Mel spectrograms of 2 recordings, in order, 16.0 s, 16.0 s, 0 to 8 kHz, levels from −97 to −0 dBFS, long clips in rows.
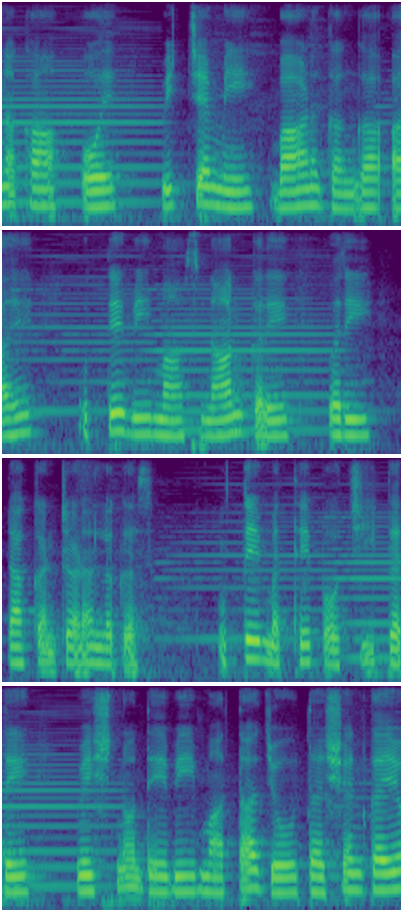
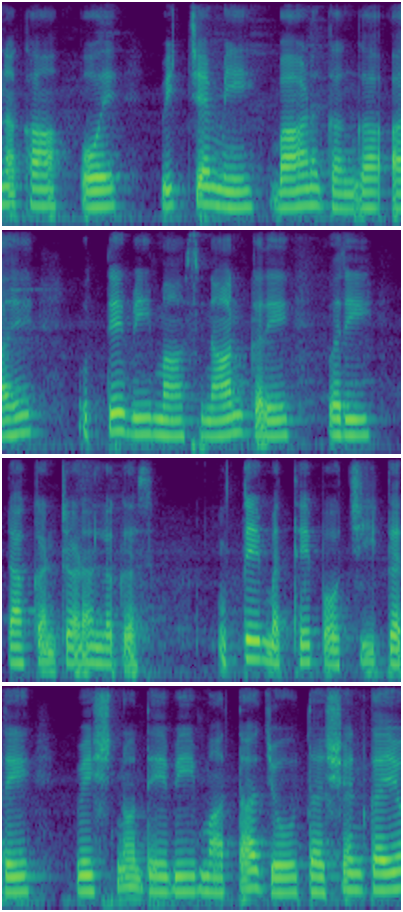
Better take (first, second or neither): second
